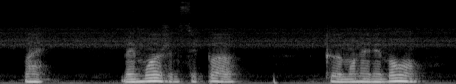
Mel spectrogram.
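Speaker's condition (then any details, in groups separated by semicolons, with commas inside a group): No condition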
